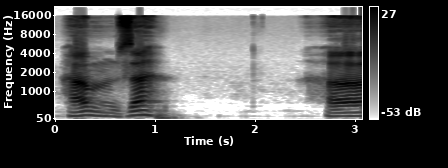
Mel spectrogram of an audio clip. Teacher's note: ایک دفعہ پھر پڑھیں، واو، ہا، ہا، ہا، حمزہ، حمزہ، حمزہ، حمزہ اور ہا کی مخرج اقصی حلق، یعنی یہ دونوں حرف حمزہ اور ہا ادا ہوتے ہیں گلے کے نچلے حصے سے، یعنی گلے کا جو سینے کی جانب حصہ ہے وہاں سے یہ دونوں حرف ادا ہوتے ہیں۔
